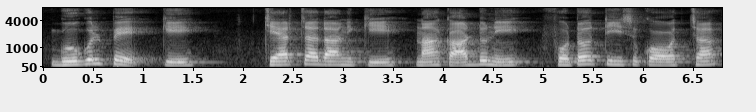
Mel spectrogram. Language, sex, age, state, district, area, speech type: Telugu, male, 45-60, Andhra Pradesh, East Godavari, urban, read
